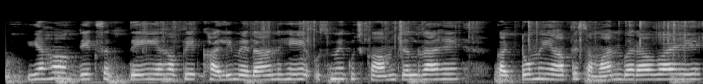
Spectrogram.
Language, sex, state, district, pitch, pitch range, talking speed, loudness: Hindi, female, Rajasthan, Jaipur, 235 Hz, 225-240 Hz, 195 wpm, -15 LUFS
